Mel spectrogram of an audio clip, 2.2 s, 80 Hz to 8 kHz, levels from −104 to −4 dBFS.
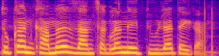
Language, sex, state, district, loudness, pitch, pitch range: Wancho, female, Arunachal Pradesh, Longding, -15 LUFS, 245 Hz, 235-270 Hz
